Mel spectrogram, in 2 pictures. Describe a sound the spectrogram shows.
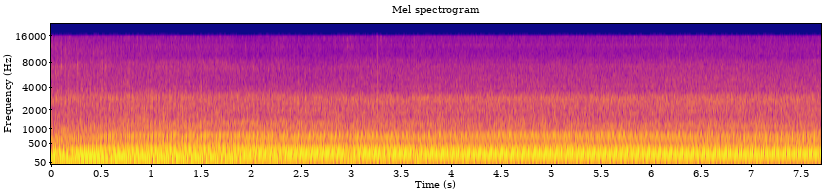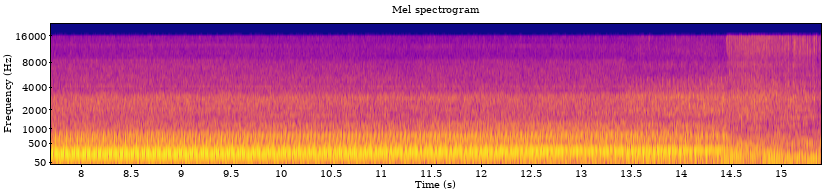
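Water sprays and splashes from an exhaust pipe.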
